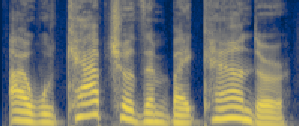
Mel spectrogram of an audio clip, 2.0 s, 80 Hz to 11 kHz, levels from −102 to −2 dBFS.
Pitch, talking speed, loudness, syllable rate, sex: 185 Hz, 180 wpm, -15 LUFS, 5.1 syllables/s, female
